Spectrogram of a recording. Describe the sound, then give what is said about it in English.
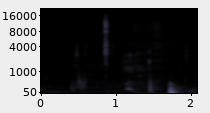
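A quick sip of beer: a light glassy tick, a soft slurp, then a muffled swallow, all quiet with no talking. “It definitely seems to have some lightness to it, but I'm going to give it a quick sip and we'll find out.”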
